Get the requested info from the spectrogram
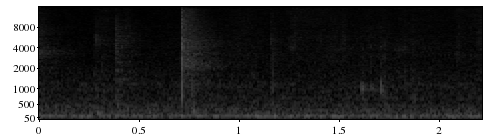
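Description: Deck of cards being shuffled by hand, with one sharp card snap about two-thirds of a second in and a few lighter taps of cards, over a low steady hum.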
